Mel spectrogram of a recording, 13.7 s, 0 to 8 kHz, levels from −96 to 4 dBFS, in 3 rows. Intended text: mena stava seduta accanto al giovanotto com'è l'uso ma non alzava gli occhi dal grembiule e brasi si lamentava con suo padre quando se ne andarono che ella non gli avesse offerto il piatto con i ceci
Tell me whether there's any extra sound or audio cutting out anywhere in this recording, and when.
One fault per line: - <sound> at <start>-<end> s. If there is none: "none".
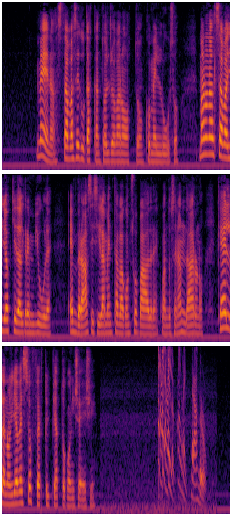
- chirp at 12.2-13.2 s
